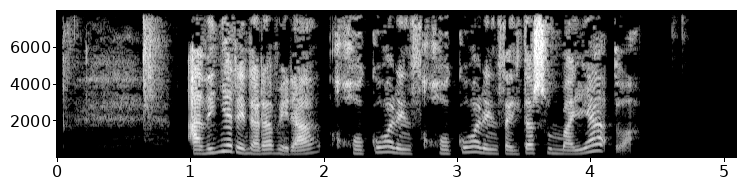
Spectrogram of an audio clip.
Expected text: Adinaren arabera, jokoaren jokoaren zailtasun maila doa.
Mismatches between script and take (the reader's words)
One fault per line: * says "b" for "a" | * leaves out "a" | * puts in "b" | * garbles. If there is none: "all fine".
all fine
